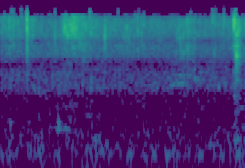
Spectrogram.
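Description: Pork belly slices sizzling on a hot mookata dome grill pan: a steady, fine hiss, with a faint tick shortly after the start.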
